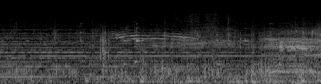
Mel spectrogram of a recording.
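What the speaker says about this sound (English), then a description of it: "The cattle and sheep." A flock of sheep bleating at a moderate distance amid a busy crowd of people and cattle setting out, with hooves and murmuring around them.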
